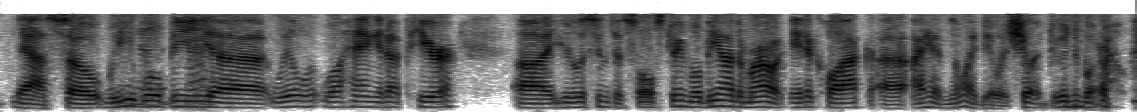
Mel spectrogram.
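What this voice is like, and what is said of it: Hoarse, fading voice. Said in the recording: “I am losing my voice. ... I know. I noticed that.”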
